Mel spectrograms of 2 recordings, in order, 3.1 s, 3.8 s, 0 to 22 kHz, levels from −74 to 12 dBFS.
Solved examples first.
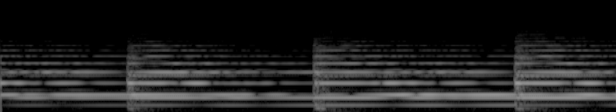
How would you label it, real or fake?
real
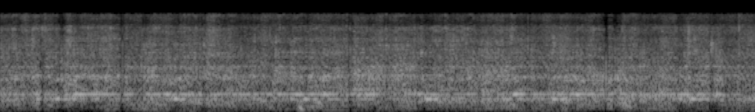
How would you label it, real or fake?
fake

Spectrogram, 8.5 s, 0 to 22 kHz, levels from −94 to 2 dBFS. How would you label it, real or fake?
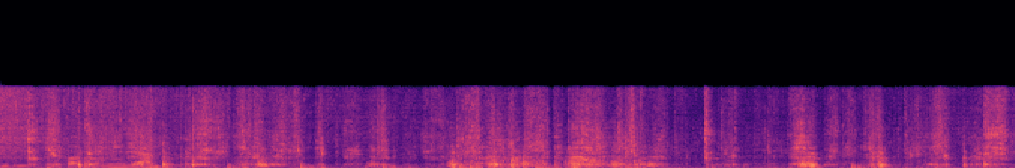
real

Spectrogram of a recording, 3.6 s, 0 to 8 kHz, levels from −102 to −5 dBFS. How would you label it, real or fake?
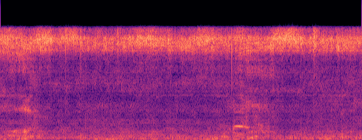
fake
